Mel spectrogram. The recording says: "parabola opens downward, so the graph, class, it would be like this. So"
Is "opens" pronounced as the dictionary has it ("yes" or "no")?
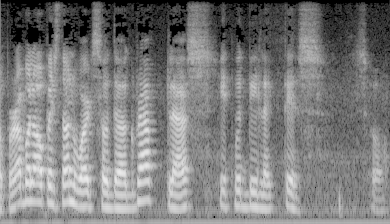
no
